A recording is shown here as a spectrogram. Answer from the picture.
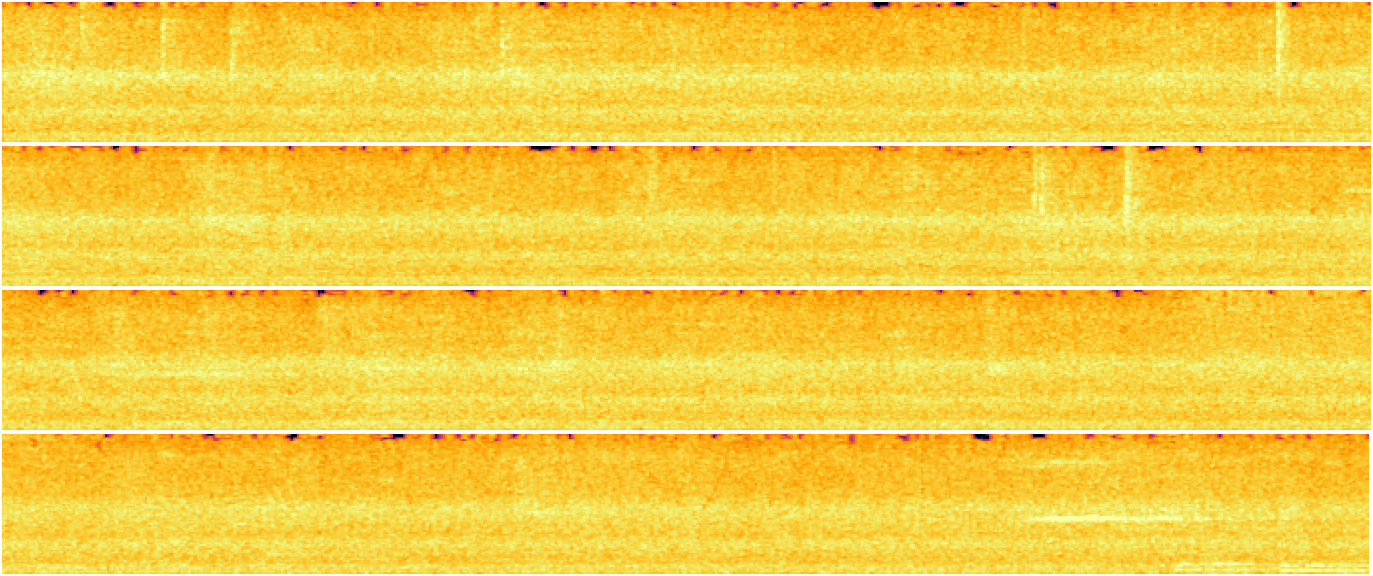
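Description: Goods train of covered wagons rolling through a station platform: a steady rumble of wagon wheels on the rails.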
